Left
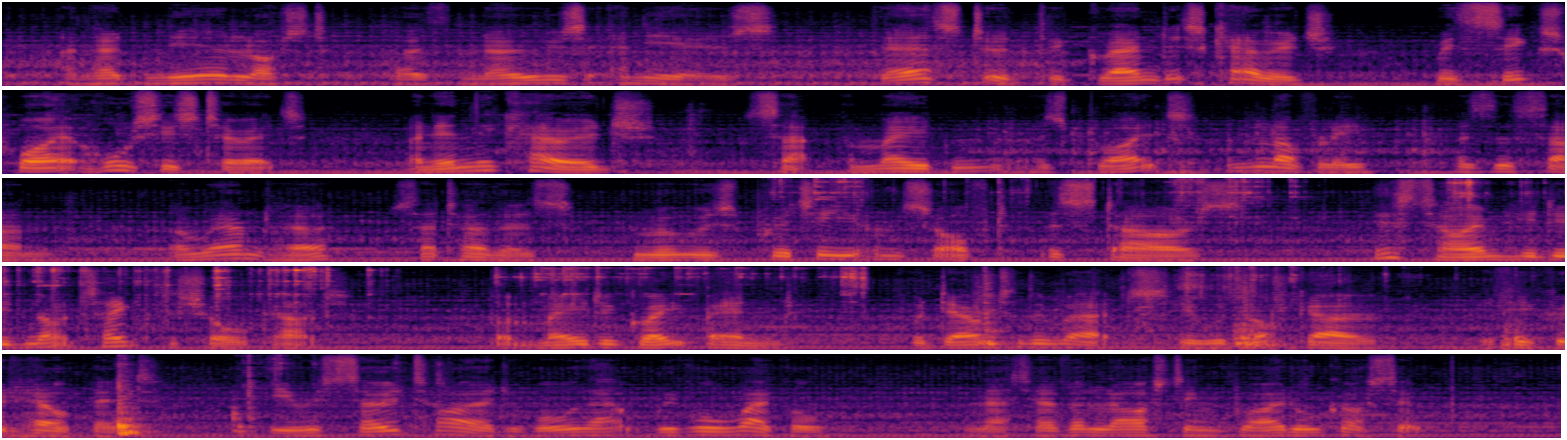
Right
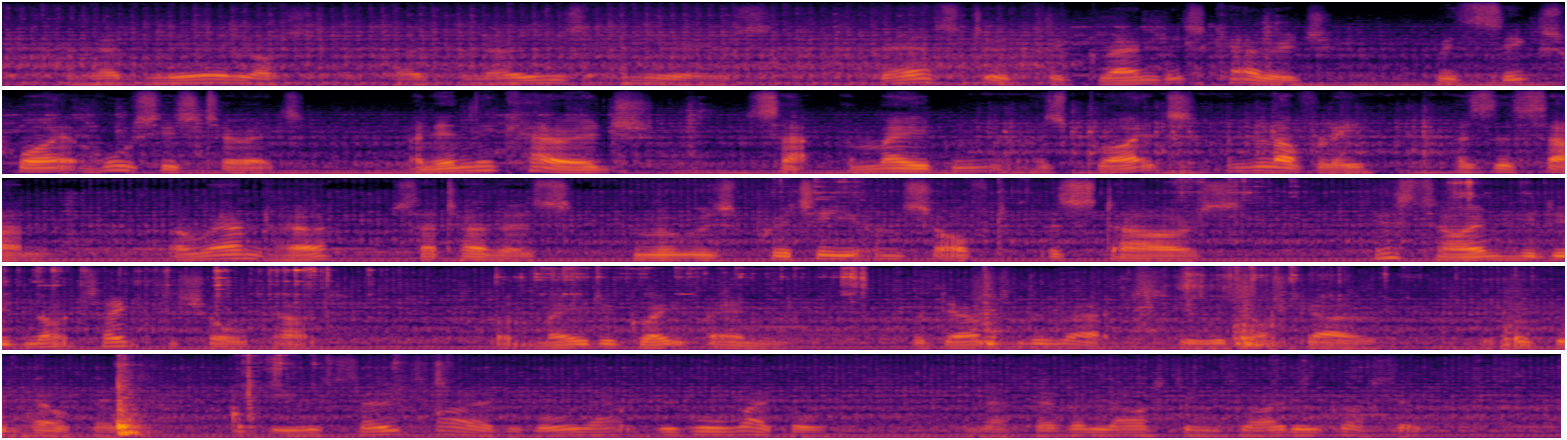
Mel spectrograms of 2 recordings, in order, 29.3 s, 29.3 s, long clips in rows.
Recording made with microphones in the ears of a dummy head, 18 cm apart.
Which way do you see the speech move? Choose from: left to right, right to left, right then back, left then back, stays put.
right then back.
